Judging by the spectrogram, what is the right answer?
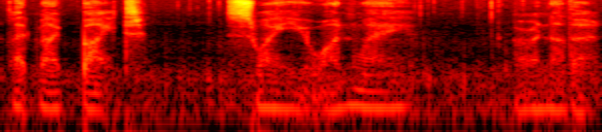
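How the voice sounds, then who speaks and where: A man playing a brooding, self-loathing vampire in a dramatic ASMR roleplay, speaking in a formal, archaic, hushed and breathy manner. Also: a bass voice, completely flat delivery, slow pace, very noisy. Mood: hungry, solemn. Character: brooding, self-loathing male vampire, menacing yet conflicted.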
